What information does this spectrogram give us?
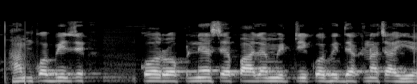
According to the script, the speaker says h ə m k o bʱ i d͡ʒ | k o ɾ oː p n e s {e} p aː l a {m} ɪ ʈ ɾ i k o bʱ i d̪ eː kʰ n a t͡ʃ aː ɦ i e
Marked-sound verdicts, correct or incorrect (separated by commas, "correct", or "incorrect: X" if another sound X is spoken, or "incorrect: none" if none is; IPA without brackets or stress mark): correct, correct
